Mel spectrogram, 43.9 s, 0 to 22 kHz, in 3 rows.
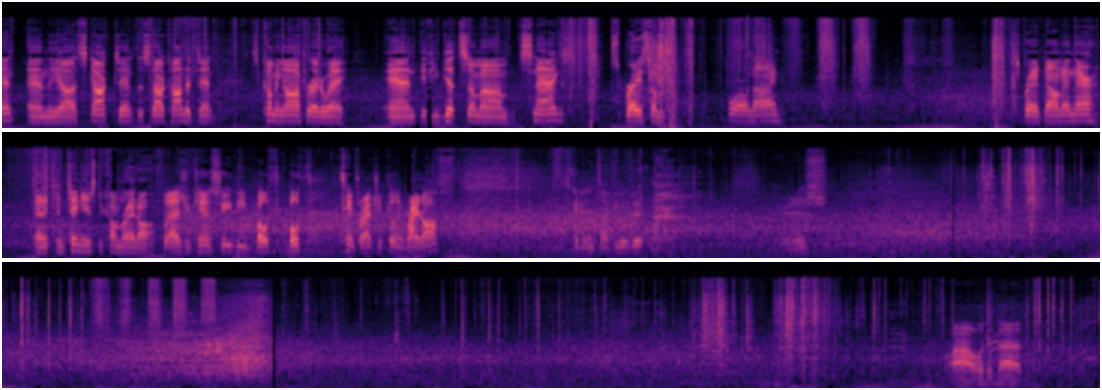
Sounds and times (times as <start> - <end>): Speech: 0.0 - 2.8, 3.4 - 7.6, 13.5 - 20.6, 22.2 - 23.2, 25.0 - 25.6, 41.8 - 42.9
Car: 0.0 - 43.9
Crackle: 7.4 - 11.3, 33.0 - 42.0, 42.9 - 43.9.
